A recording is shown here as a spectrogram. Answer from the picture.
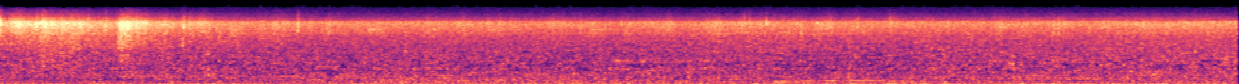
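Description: Steady outdoor background noise: a low rumble and an even hiss with no distinct events.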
